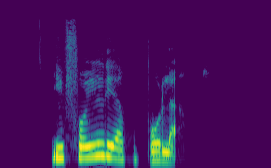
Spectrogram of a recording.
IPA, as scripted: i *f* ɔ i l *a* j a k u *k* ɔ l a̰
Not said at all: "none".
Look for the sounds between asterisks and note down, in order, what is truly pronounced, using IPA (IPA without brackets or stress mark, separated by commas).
f, i, p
